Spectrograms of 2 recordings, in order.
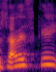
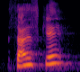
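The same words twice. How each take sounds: First: Said in the usual way. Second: "¿sabes qué?" snapped high with a rising end; mock harsh retort. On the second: Shown as a demonstration. Jesus answering the pleading woman, sharp rising retort. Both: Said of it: "No, no lo digo así".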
